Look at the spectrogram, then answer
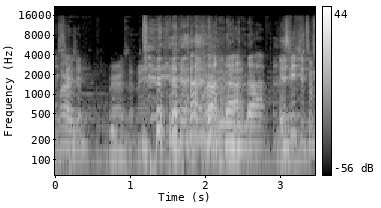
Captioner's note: laughing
